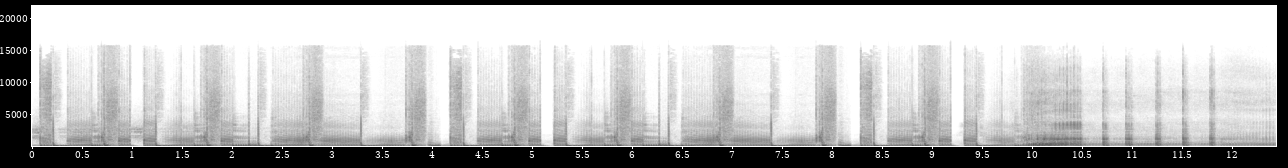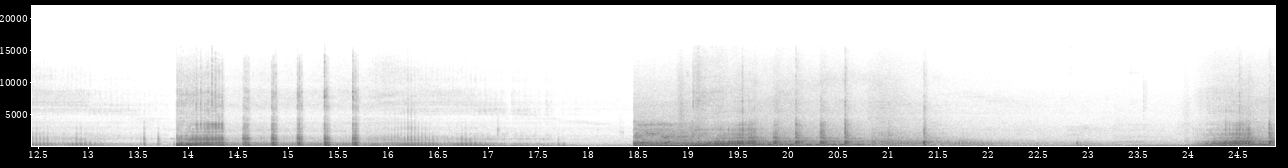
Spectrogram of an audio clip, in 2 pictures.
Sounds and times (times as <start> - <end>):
Outside, urban or manmade: 0.0 - 24.8
Car: 8.6 - 24.8.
